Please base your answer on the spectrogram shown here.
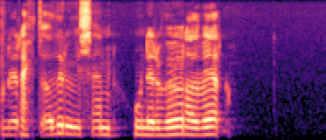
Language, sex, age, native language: Icelandic, male, 20-29, Icelandic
